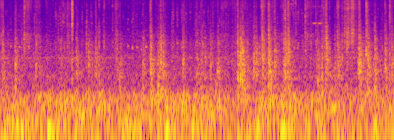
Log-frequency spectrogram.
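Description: Rain and wind near a tornado: an irregular patter of drops hitting close by, over a steady low wind rumble.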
